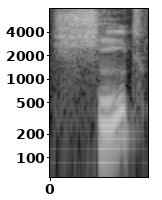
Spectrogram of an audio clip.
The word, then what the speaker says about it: sheet: if you're asking for a sheet of paper sheet long vowel if you make it short people might misunderstand you and be surprised or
